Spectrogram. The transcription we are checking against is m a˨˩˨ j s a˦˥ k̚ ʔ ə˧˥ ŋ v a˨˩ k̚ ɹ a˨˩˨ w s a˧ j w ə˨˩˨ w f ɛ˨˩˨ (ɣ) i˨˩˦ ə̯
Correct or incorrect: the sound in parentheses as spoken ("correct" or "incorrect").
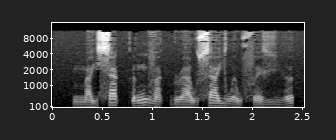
correct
